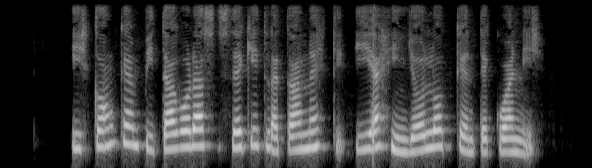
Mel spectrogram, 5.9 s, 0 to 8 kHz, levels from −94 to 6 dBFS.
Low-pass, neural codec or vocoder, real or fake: 7.2 kHz; codec, 24 kHz, 0.9 kbps, WavTokenizer, medium speech release version 1; fake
